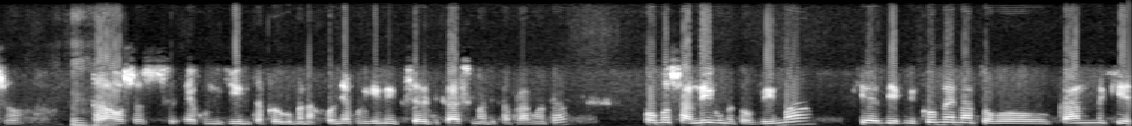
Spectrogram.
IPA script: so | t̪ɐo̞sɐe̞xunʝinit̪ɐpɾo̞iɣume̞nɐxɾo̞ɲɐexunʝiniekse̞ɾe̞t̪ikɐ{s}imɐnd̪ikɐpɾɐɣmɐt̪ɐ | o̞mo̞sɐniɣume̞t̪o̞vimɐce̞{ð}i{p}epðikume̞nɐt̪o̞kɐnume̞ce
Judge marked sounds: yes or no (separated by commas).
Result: yes, yes, no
